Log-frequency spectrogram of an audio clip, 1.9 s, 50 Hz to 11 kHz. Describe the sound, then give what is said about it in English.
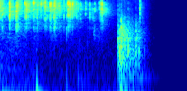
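An action die and two challenge dice are rolled in a tabletop role-playing game, rattling and clattering for about a second in a dense run of sharp clicks, then a louder tumble as they land and settle before silence. No one speaks. “7 on the action die, a 7 and an 8 on the challenge dice for a miss.”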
